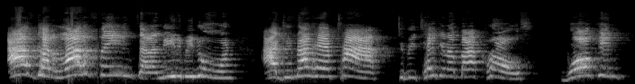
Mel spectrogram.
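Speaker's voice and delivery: loud, high comic rant; indignant protest. Real, not acted. Speaker refusing three days dead, loud mock indignation. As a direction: protest like an overbooked, exasperated would-be martyr.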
